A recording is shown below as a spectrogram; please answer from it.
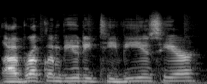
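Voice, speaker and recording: A middle-aged man hosts a live stream in a casual, rambling way, greeting viewers one by one. His voice is bright and forward. Soft music plays faintly behind him. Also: fairly high pitch, steady tone, normal speed. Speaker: livestream host.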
